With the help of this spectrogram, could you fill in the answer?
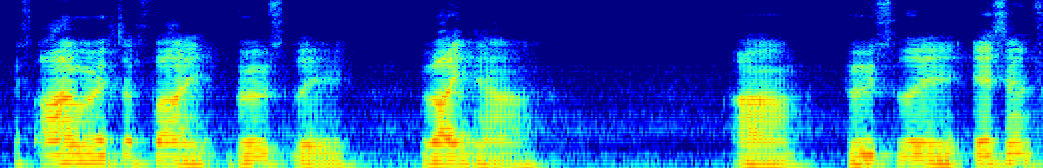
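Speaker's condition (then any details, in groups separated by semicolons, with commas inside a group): Tongue cancer surgery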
